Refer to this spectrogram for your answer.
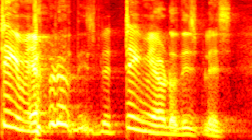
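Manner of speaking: high hollered shout, said twice over. Retelling a joke about an actor in a gorilla cage: imitating someone shouting. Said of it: "starts shouting".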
